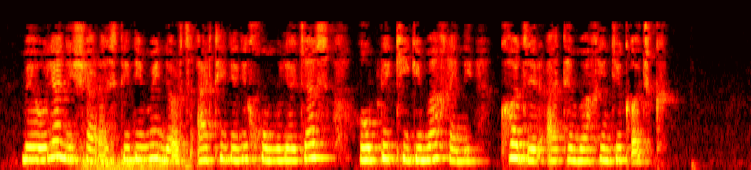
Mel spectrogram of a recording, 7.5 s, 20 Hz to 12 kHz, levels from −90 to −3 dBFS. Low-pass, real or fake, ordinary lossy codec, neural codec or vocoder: 7.2 kHz; real; MP3, 32 kbps; none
